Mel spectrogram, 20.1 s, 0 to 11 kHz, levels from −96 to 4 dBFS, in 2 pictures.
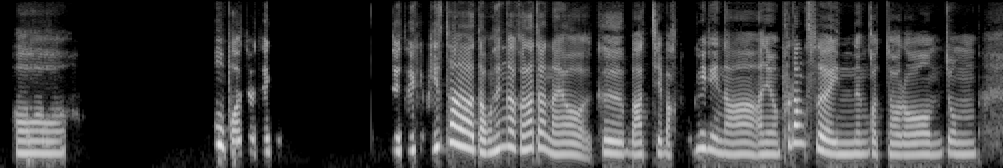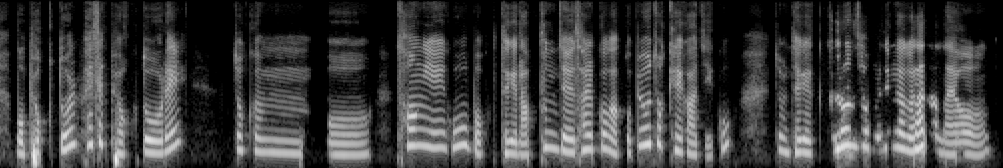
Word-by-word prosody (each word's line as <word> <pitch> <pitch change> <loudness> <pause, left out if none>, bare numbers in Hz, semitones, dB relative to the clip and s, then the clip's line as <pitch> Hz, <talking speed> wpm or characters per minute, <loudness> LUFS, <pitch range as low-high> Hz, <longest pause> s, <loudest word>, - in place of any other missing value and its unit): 어 200 0 0 1.5
어 340 - +9
맞아요. 205 0 -1
되게 225 - -5 1.1
네 235 - +1
되게 245 +2 -3
비슷하다고 290 - +6
생각을 285 +2 +2
하잖아요. 185 - -1
그 200 -3 0
마치 190 +2 -3
막 175 -2 -6
독일이나 205 -7 -1
아니면 185 0 -2
프랑스에 345 - +2
있는 190 0 -3
것처럼 185 -1 -4
좀 195 -3 -5 0.5
뭐 195 -1 +1
벽돌 295 +7 +3
회색 355 +1 0
벽돌에 215 - +2 0.4
쪼끔 215 -6 -5 0.2
뭐 180 0 -5 0.2
성이고 315 0 0
막 195 -6 -5
되게 200 -1 +1
라푼젤 225 +7 0
살 260 +3 +1
것 275 +1 -2
같고 210 -2 -2
뾰족해 330 - 0
가지고 190 - -6 0.4
좀 245 -5 -4
되게 215 -1 +1 0.2
그런 320 +5 +6
쪽으로 300 -6 -4
생각을 270 -4 +4
하잖아요. 190 - +2
215 Hz, 265 characters per minute, -19 LUFS, 190-280 Hz, 1.5 s, 어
